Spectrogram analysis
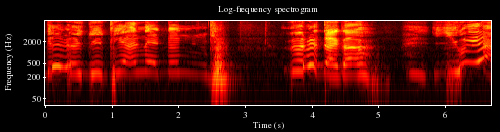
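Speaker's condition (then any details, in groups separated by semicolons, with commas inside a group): Brain lesion disability grade 1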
